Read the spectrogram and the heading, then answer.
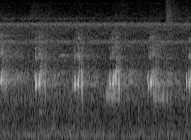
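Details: Frog-like croaking of a Keel-billed Toucan, a call that helps locate toucans: rasping croaks repeated at a steady pace roughly twice per second, six in all.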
